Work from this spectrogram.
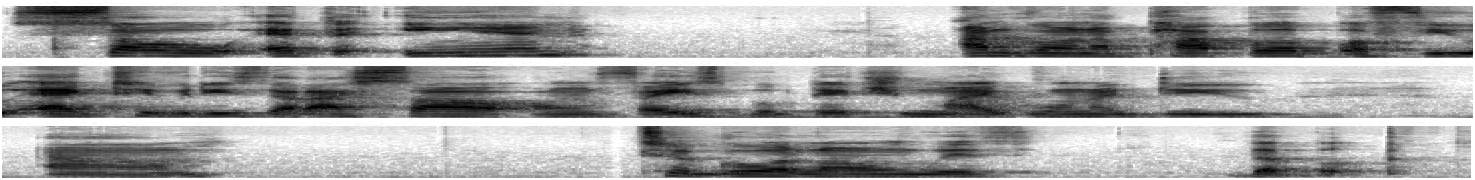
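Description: A woman's voice: low-pitched, fairly even intonation, measured pace, slight background noise. A middle-aged woman reading a picture book aloud to young children, teacherly and interactive, checking in with her listeners. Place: indoors in front of a green screen.

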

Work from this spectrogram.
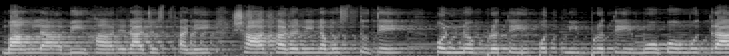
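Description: A woman's voice: high-pitched, sharp tone. A woman giving a dramatic poetry recitation in a declamatory, emphatic and rhythmic way. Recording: echoey hall reverb with music behind. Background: music.

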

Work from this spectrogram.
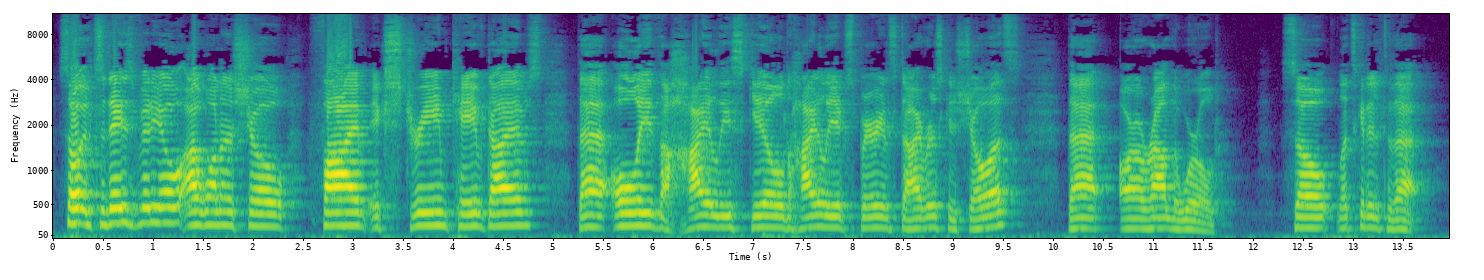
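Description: Casual male video presenter, thirties, slightly high voice, informal and self-deprecating, small home studio. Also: level tone, slow. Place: small home studio with acoustic foam, indoors.

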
